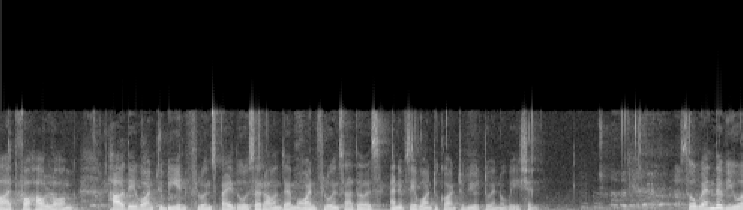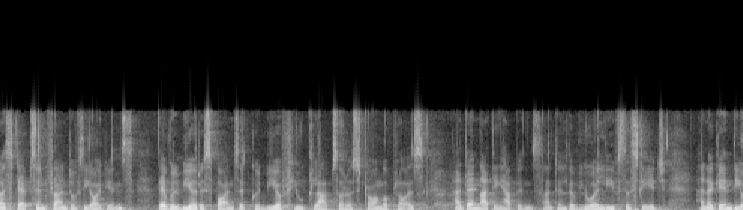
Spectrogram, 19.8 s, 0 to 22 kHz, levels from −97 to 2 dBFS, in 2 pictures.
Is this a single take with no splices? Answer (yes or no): yes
